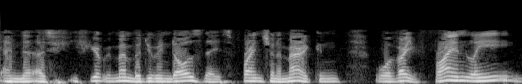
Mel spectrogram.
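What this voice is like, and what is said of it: French-accented English. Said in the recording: “you recognize my accent. And I said, well, I'm from France.”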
